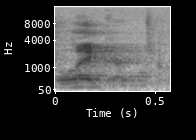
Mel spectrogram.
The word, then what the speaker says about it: Likert: If you didn't learn anything else, learn that he's pronounced Likert.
